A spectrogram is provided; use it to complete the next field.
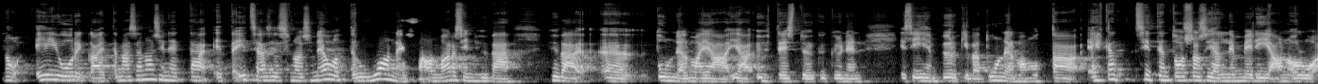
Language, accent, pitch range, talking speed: Finnish, native, 140-170 Hz, 130 wpm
